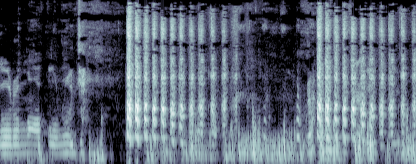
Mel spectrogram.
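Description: A person's voice: a short held-pitch phrase, then after a brief break a long, fast-pulsing vocal sound.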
